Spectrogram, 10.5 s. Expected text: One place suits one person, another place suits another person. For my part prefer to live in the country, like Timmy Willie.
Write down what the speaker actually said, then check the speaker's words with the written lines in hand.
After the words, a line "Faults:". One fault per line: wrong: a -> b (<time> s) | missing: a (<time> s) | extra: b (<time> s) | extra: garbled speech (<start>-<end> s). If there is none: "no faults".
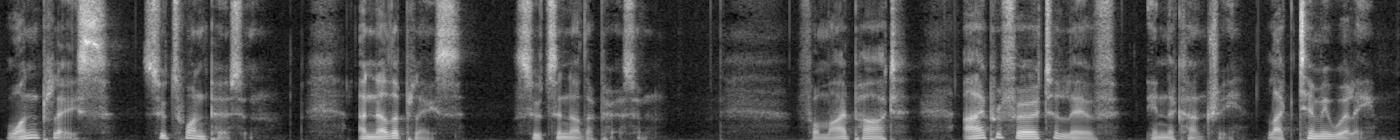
One place suits one person, another place suits another person. For my part I prefer to live in the country, like Timmy Willie.
Faults:
extra: I (7.2 s)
